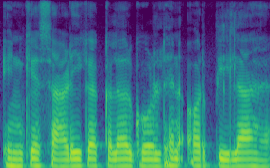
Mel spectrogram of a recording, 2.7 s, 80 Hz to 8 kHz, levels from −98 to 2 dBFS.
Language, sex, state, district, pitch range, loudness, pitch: Hindi, male, Jharkhand, Garhwa, 120-125 Hz, -15 LUFS, 120 Hz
